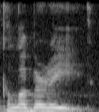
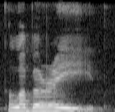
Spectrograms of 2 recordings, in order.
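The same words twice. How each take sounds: The two takes are said the same way.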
